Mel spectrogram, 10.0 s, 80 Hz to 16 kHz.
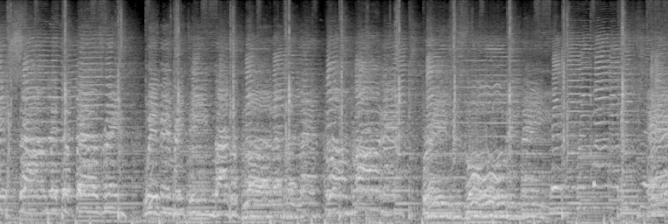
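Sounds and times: band playing steady beat: 0.0 - 10.0
gospel choir singing: 0.0 - 10.0.

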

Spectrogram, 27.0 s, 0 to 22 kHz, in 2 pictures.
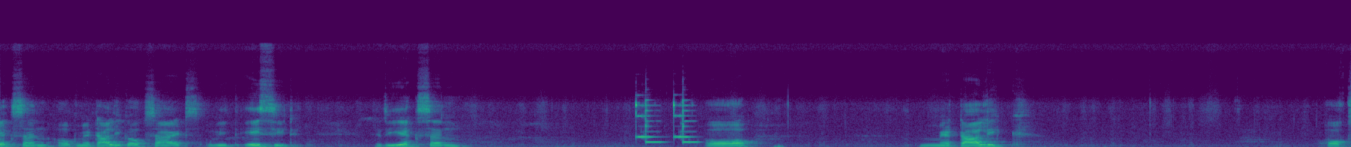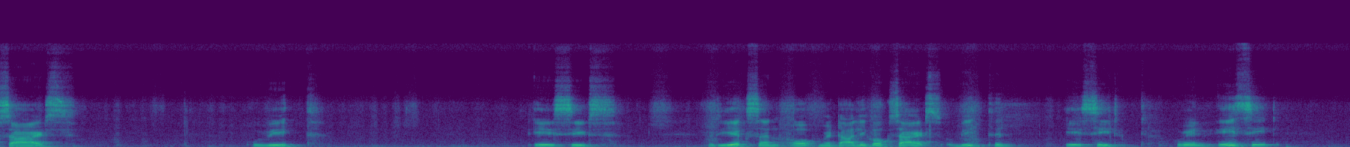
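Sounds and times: pen scratching on paper: 1.2 - 6.3, 7.8 - 24.5
short electronic beeps: 6.4 - 7.1
person speaking: 6.4 - 7.6, 13.2 - 14.4, 16.0 - 17.3, 18.8 - 26.4.

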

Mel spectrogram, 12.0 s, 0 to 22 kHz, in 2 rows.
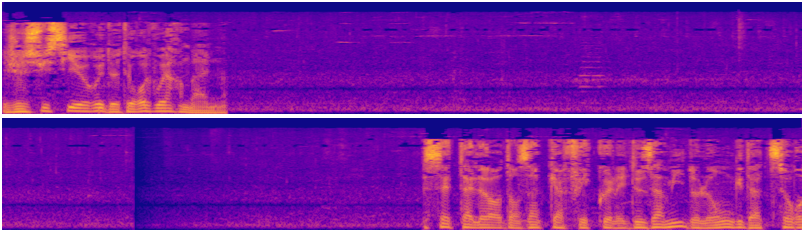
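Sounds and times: traffic noise: 0.0 - 12.0
faint car horn toot: 3.8 - 4.8.

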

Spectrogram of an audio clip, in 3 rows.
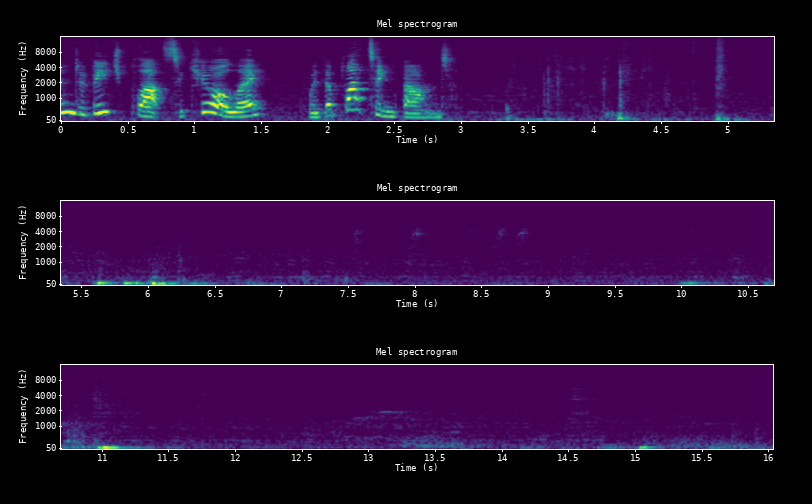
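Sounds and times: low dull thumps: 5.5 - 6.6.

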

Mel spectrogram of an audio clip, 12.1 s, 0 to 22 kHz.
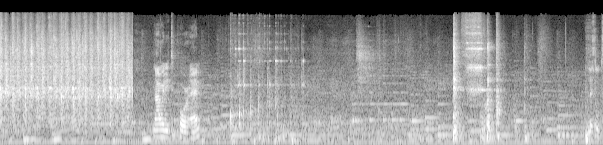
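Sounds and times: ice clinking and rattling: 0.0 - 2.7
background music: 0.0 - 12.0.

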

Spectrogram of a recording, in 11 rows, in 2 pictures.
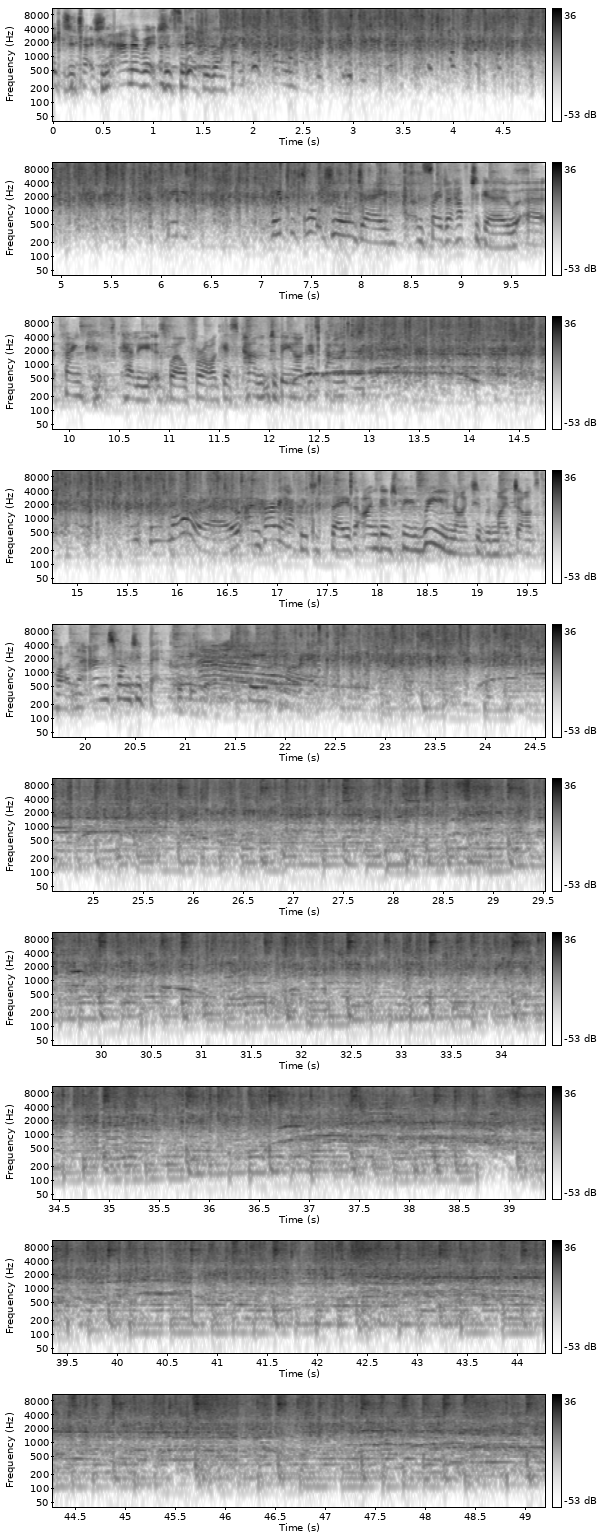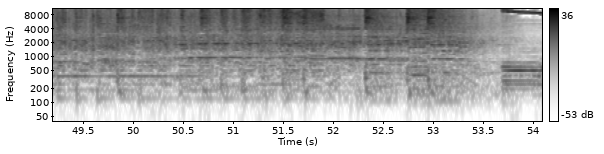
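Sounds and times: television theme music: 0.0 - 54.0
audience applause: 1.1 - 8.9, 12.4 - 17.8, 20.9 - 53.6.

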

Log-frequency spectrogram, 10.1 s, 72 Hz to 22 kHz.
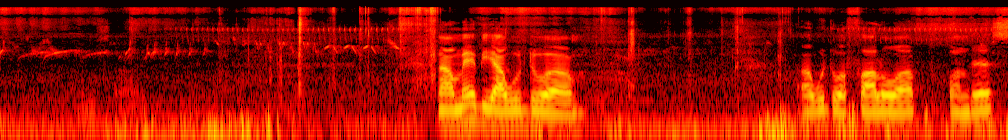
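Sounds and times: footsteps on concrete: 2.3 - 8.0.

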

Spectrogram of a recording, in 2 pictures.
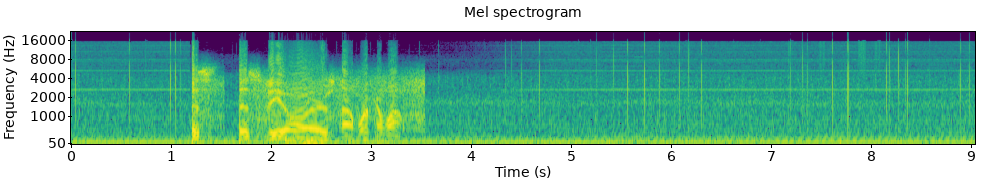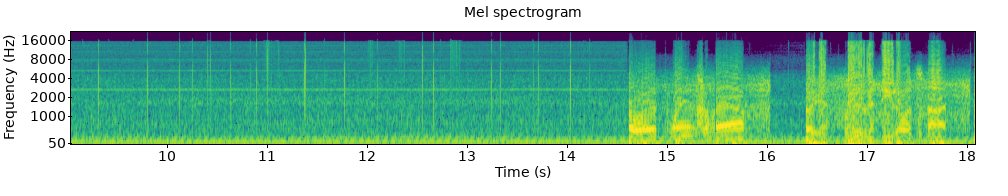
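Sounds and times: plane engine and propeller droning: 0.0 - 18.0.

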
